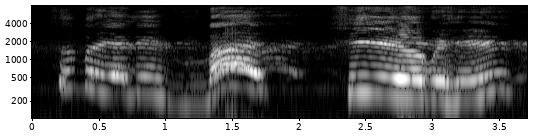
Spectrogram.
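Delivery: mock crying. Mock sobbing continues.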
